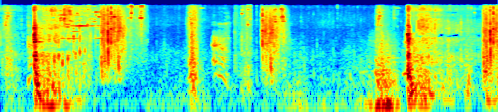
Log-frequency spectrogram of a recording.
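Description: A pickaxe strikes rock with sharp, ringing knocks.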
